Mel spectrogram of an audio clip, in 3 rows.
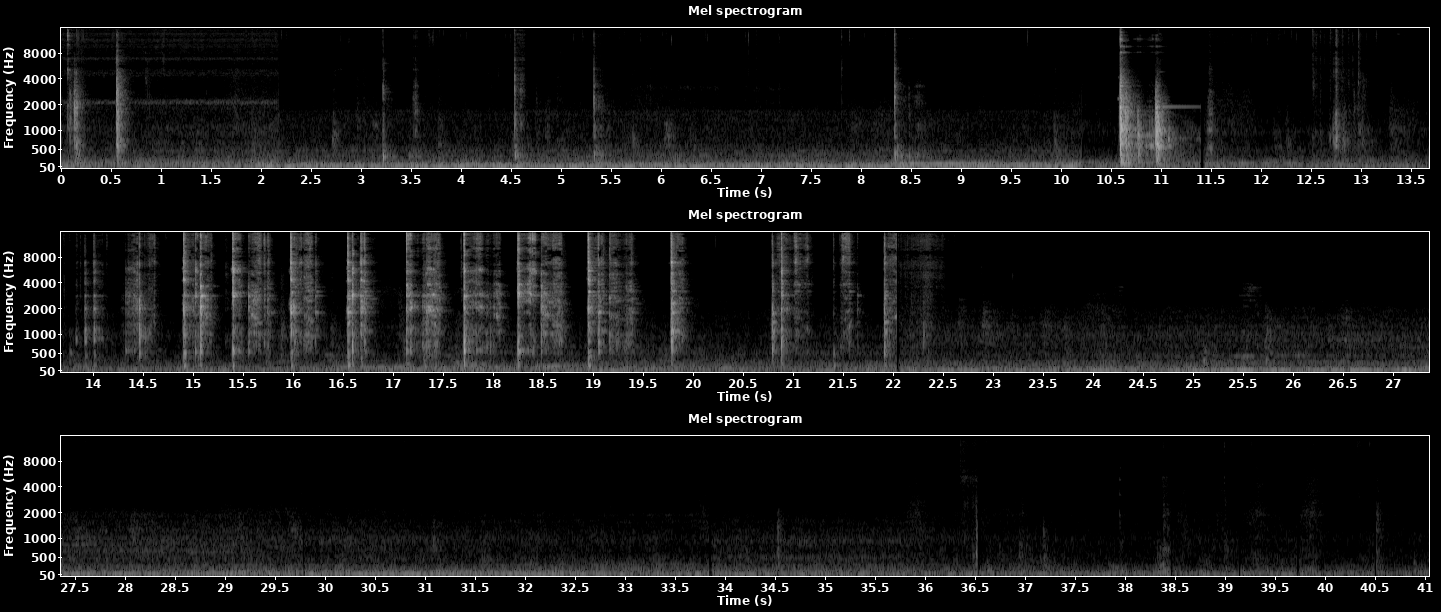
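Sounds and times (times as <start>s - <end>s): metal spoon clinking dish: 13.8s - 20.0s, 20.8s - 22.1s
spoon clatter: 13.8s - 20.0s, 20.8s - 22.0s.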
